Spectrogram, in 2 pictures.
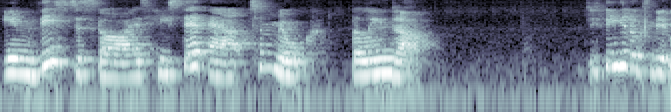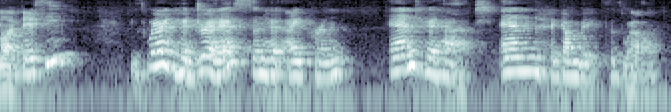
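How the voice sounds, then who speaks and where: A woman reading a picture book aloud to a dog, adding gentle chatty asides between pages. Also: a little high, animated, a little slow. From Australia. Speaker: storybook reader. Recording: roomy room, mic far off.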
